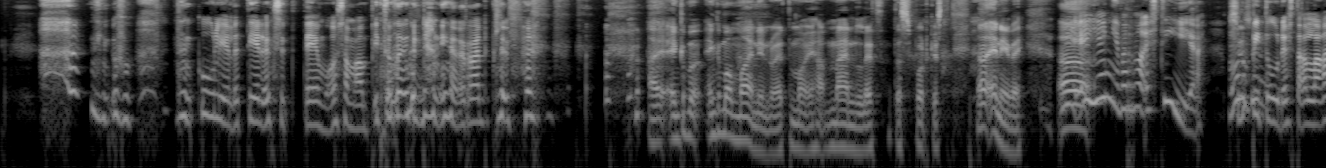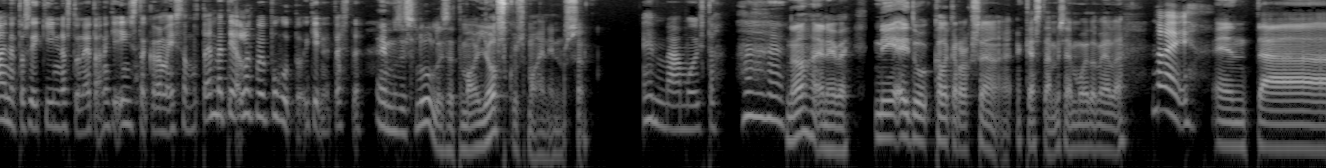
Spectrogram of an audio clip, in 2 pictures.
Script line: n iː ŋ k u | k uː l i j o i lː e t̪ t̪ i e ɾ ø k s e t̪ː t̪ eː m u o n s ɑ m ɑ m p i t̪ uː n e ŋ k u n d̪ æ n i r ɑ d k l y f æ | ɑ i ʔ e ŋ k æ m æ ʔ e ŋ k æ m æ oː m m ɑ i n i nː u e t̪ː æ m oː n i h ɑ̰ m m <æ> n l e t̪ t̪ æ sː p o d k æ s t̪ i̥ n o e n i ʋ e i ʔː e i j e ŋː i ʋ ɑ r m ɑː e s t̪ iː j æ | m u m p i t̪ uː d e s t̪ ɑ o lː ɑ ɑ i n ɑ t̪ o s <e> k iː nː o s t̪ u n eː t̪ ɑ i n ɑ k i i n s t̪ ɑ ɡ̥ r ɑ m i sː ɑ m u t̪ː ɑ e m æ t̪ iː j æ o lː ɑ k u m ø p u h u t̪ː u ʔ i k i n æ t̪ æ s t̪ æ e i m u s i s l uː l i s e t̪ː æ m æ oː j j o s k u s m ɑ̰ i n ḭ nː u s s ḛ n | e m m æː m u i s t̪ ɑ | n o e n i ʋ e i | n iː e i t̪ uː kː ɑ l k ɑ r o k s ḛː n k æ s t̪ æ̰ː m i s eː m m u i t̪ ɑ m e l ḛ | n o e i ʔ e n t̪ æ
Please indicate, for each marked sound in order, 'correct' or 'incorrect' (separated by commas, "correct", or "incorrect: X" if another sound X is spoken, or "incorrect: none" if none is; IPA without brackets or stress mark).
correct, incorrect: i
